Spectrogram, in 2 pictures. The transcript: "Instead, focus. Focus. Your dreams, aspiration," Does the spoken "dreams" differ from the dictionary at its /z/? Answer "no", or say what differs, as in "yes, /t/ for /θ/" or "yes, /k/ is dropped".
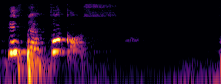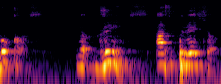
yes, /s/ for /z/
